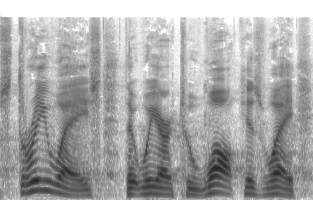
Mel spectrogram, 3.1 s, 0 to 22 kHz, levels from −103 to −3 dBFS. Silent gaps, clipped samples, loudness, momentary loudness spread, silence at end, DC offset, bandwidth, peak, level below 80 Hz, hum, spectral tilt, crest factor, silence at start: none; under 0.1%; -27 LUFS; 10 LU; 0 s; under 0.1%; 15.5 kHz; -10 dBFS; -68 dBFS; none; -5 dB/octave; 16 dB; 0 s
